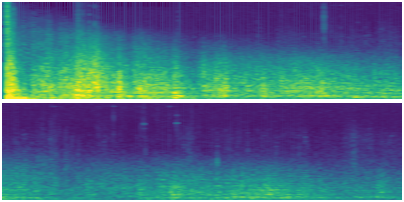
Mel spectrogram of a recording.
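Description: Dynamite explosion: a sudden blast, then a long rumbling tail with scattered crackles that swells a little and dies away slowly over several seconds.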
